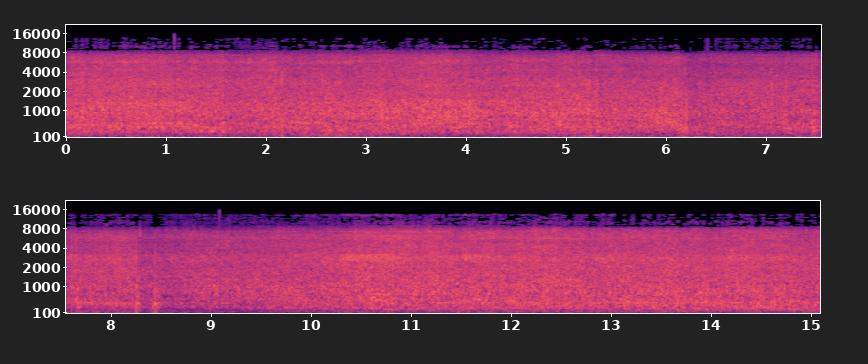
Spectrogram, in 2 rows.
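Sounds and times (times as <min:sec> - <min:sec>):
train wheels rolling on rails: 0:00.0 - 0:15.0.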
